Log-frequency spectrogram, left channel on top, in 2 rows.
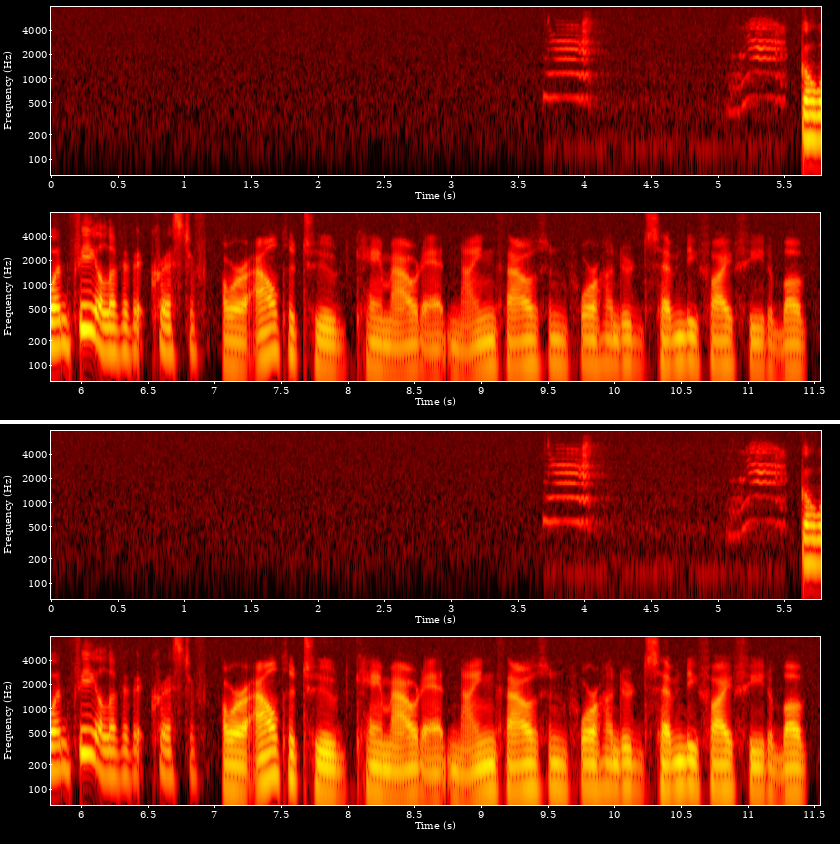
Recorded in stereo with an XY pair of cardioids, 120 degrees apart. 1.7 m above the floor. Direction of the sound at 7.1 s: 25° right.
